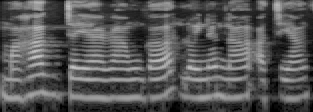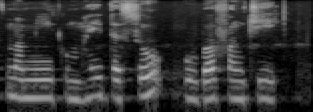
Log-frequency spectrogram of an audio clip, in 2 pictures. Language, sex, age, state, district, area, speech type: Manipuri, female, 30-45, Manipur, Bishnupur, rural, read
